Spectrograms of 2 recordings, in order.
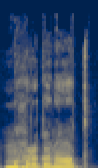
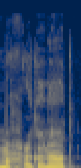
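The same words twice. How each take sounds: First: Mahraganat with open Arabic a vowels and h; Arabic pronunciation. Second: Mahraganat said with English vowels; anglicized Arabic. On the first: Vlogger correcting herself, careful Arabic pronunciation. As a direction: say mahraganat the Egyptian way. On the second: Vlogger naming Egyptian music, anglicized pronunciation. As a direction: flatten mahraganat like an English speaker. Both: Shown as a demonstration.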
